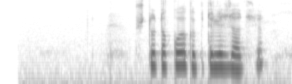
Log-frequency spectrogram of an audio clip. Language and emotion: Russian, sad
